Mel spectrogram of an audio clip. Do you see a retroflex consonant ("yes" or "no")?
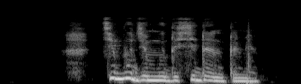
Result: no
